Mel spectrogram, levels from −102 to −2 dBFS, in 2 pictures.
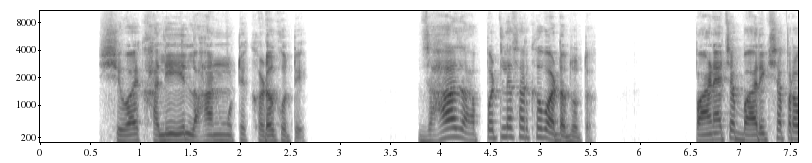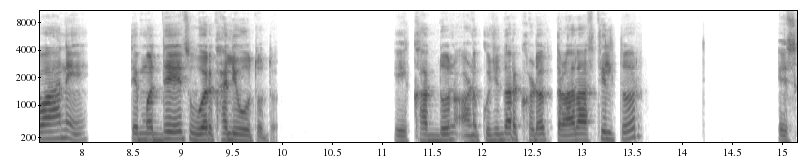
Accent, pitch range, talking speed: native, 135-165 Hz, 105 wpm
